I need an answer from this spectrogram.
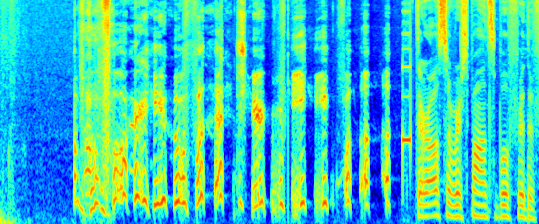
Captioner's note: laughing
